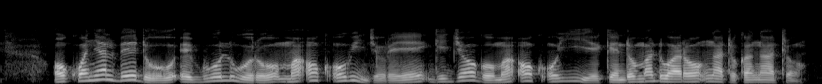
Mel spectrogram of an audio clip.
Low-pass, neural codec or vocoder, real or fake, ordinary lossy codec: 5.4 kHz; vocoder, 22.05 kHz, 80 mel bands, Vocos; fake; none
